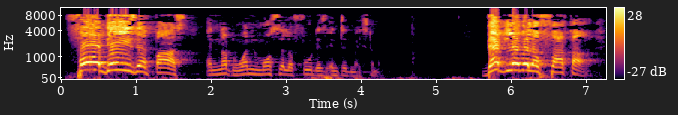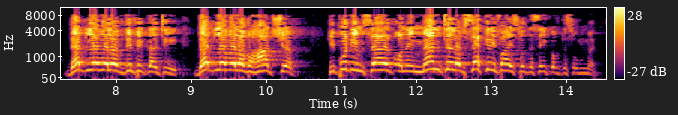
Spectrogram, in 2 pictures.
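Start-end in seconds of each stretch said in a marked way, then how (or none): 0.1-1.7 loud, slow and forceful; emphatic repeat. Retold or imitated. Preacher stressing the Prophet's hunger to congregation, emphatic. 5.6-14.4 loud, raised, forceful sermon voice; impassioned preaching. Real, not acted. Preacher telling of the Prophet's sacrifice, impassioned.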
